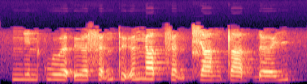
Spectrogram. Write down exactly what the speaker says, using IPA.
ŋ i˨˩ n k w u˨˩ ə̯ ʔ ɨ˨˩ ə̯ s ə̰˧˥ n t̪ ɨ̰˧˥ ə̯ ŋ a˦˥ t̚ s ə̰˧˨ n t͡ɕ a˨˩ n t̪ a˨˩ t̚ ɗ ə˨˦ j

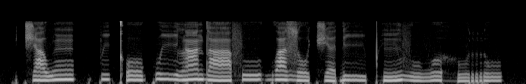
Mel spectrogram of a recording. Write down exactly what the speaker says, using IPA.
t͡ʃ a˨ w ũ˦ | p i˨ kʼ oː˨ kʷ iː˦˨ l ã˦ d aː˨ f uː˦ ɡʷ a˦ z o˨ t͡ʃ ɛ˨ ɗ iː˦˨ pʰ ĩ˨˦ v u˨ β ʊ˦˨ h u˨ r u˦

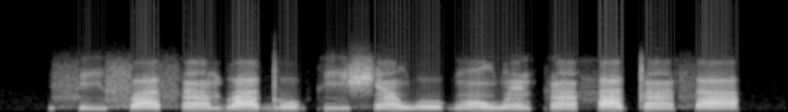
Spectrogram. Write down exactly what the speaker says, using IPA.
s i˨ f a˨˦ s ã˦ b a˦ d o˦˨ k i˧ ʃ ã˦ w o˧ ɡ ɔ̃˦ w ɛ̃˧ k ã˦ h a˦ t ã˦˨ s a˧

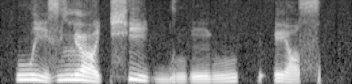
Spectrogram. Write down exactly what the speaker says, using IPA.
w i˥˩ z lʲ ɒ˥˩ t͡ɕʰ i˥˩ ɡ͡b u˨˩ ŋ͡m u˧˥ | ʔ e˥˩ sˤ

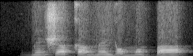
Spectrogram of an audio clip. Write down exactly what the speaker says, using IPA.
ɡ͡b ɛ̃˨ ʃ a˨ k a˨ m ɛ̃˧ j ɔ˨ m ɔ̃˨˦ k͡p a˧

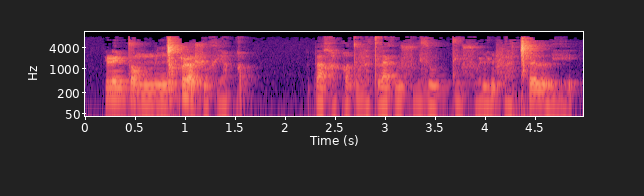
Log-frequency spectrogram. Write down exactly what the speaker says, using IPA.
ɭ e˦ ɳ t ɔ˨ mː ʉ˨ ŋ͡ǀ ə˦ q ɭ ɔ˨ ʃ u˨ x e̤˦ q | p a˨ χ e̤˨ q u˨ t v a̤˨ t l a˨ x ʉ˨ sʷ e̤˨ z u˨ tː e̤˨ sʷ a̤˨˦ ɳ ə̤˦ ɳ f a̤˨ ǀʰ ə˦ lː e̤˨

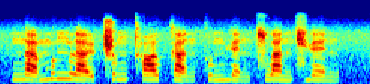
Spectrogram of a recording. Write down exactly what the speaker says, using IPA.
n̪ ä̰˨˩ m ʊ˥ ŋ l a̰˨˩ ɪ̯ ʈ͡ʂ ʊ˥ ŋ kʰ ɑ˧˥ ʊ̯ k a̰˨˩ n k ʊ˧˥ ŋ ɥ ɛ̰˨˩ n t͡s w a˥˧ n t͡ɕ ɥ ɛ˥˩ n

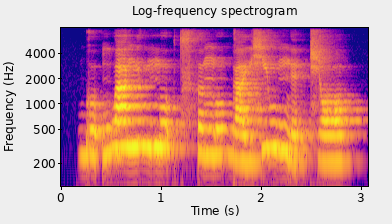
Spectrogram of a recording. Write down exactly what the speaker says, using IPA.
ɡ o˨ ʔ ŋ w a˦ ŋ j u˥˧ n̪ o˦ ʔ t͡sʰ ə˧ ŋ o˧ ɡ a˨˩ j ɕ j u˥˧ ŋ e˨ ʔ t͡ɕ ɔ˧

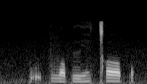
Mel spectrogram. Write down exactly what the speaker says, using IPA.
p ṵ p v ɔ p lʲ ɛ̤ ǀ ɔ p

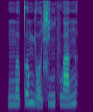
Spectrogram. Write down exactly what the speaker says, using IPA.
n̪ ɤ˧˥ t̪ ɤ˧˥ m j o̰˨˩ ʊ̯ ɕ i˧˥ ŋ f w a˧˥ n

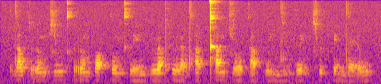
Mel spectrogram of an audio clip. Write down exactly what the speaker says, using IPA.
d a˥˩ w k r o˧ m t͡ɕ ɯ˦˥ ŋ kʰ r o˥˩ m p ɔ˥˩ ʔ k o˧ m kʰ l eː˨˩ n p l u˧ a̯ pʰ l ɯ˨˩ a̯ tʰ a˦˥ t̚ kʰ a˥˩ m t͡ɕ oː˩˦ k a˨˩ p̚ k w i˧ n d i˧ n k w e˥˩ k̚ t͡ɕʰ ɯ˥˩ k̚ ʔ e˧ n d ɛː˩˦ w

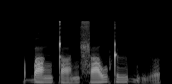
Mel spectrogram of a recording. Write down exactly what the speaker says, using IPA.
ɓ a˧ ŋ ʈ a˨˩˦ n ʂ a˧˥ w ʈ ɨ˧˥ ɓ i˨˩˨ ə̯

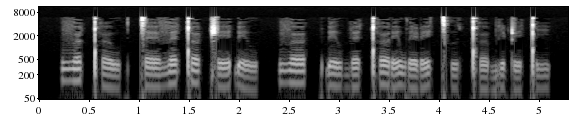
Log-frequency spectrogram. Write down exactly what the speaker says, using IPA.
v œ˦ ǃʰ œ˨ u̯ | ǀ ɛ˨ v ɛ˦ ǃ œ˦ ǁ e˨˦ ɗ e˨ u̯ | v œ˦ | ɗ e˨ u̯ b ɛ˨ ǃʰ œ˦˨ ɾ e˦˨ w ɾ e˨ ɽ e˦ ǀʰ ɯ˨ ǃʰ œ˨ b i˦˨ ʈ e˨ ǃ i˦

